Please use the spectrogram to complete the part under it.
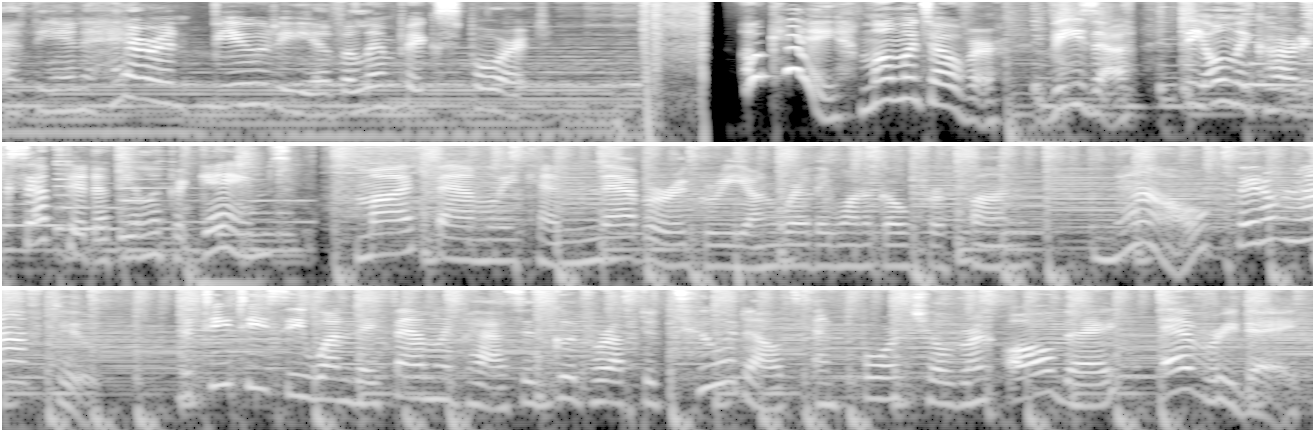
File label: commercial female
